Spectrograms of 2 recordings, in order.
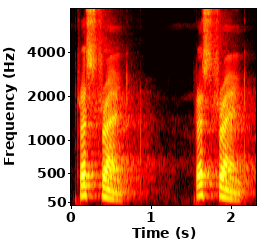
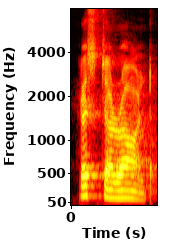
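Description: First: "Restaurant" as "res-trant"; two-syllable RESTAURANT. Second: "Restaurant" as "res-to-rant"; three-syllable RESTAURANT. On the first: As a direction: drop the middle vowel of "Restaurant". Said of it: "We can pronounce it with two syllables". ("Restaurant" squeezed into two syllables) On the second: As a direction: sound the middle vowel of "Restaurant". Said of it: "ta will act". ("Restaurant" with a full middle syllable) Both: Shown as a demonstration.

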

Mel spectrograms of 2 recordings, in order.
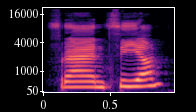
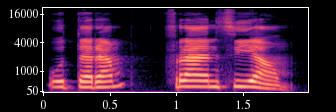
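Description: First: francium with a light rise; one choice in the list; soft rising option. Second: francium stressed, firm fall; answer reveal. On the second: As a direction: declare it correct. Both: Shown as a demonstration.

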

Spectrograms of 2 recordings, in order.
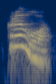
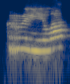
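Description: First: Крило stressed on the final О; stress on last syllable. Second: Крила stressed on И, rising at the end; stress on first syllable. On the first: Teacher reads word pairs, крило stressed on final О. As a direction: put the beat on О in крило. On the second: Teacher reads word pairs, крила stressed on И. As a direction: put the beat on И in крила. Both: Shown as a demonstration. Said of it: "став наголошеним голосний".

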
